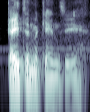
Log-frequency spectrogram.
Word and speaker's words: Gayton McKenzie: Gayton McKenzie.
